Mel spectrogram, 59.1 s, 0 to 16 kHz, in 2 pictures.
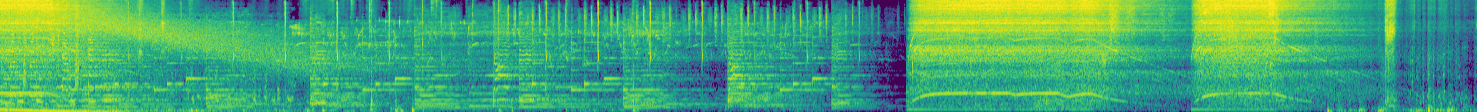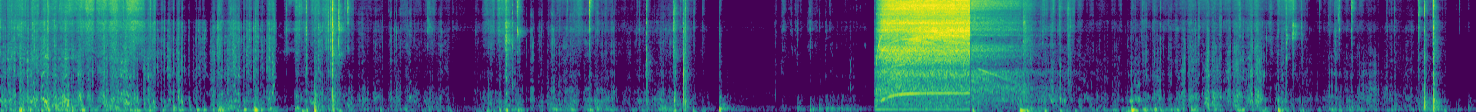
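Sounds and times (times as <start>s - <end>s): electric balloon pump whine: 0.0s - 13.0s, 18.2s - 28.3s, 47.0s - 51.2s
balloons rubbing: 0.0s - 14.5s, 23.8s - 43.0s, 49.8s - 57.8s.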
